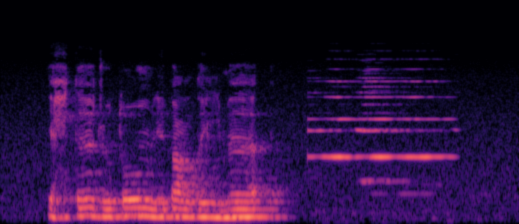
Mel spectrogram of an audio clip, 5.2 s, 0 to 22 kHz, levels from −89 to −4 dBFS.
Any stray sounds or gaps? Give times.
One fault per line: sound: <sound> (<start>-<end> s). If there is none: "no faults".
sound: squeak (3.1-4.6 s)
